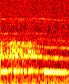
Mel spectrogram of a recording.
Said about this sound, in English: And as you could hear, I am on my mom's ranch, so you might hear a rooster cock-a-doodle-dooling or some other type of creature. And thank you for that, rooster.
